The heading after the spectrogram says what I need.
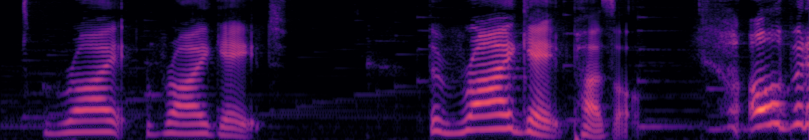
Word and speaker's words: Reigate: about yeah accents yeah Roy gate man right but then I feel like should I should I do it rygate and I'll just really really try not to slip into my terrible British accent the queen said so herself she did okay I will I'll go I'll go with rygate rygate the rygate puzzle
